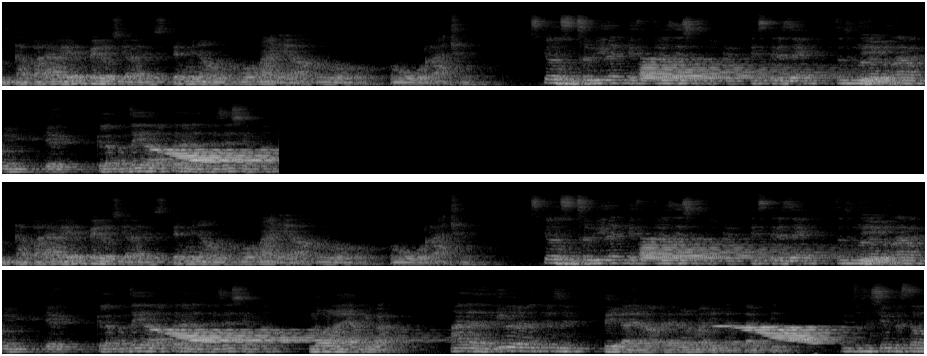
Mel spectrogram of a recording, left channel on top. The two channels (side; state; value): left; drops out; at 12.0 s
